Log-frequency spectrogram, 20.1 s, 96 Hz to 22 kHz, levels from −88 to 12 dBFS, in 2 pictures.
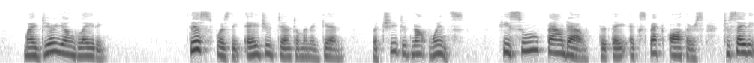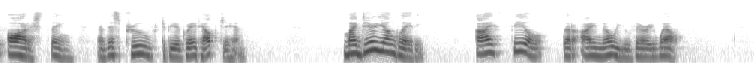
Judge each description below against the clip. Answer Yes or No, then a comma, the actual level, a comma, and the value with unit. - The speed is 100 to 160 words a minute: Yes, average, 150 wpm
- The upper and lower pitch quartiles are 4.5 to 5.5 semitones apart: Yes, average, 4.8 semitones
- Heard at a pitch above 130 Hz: Yes, high, 190 Hz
